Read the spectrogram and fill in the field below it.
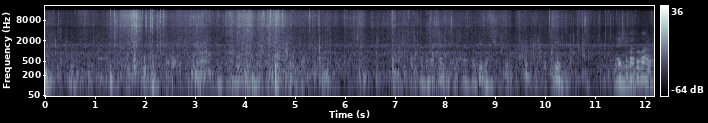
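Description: Footsteps crunch on dry grass and rubble.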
